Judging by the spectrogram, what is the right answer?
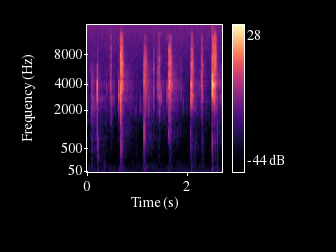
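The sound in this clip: Footsteps walking across a living room, a steady series of sharp, crisp treads at an even pace with quiet pauses between each step.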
